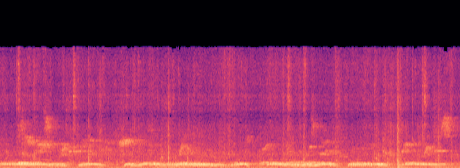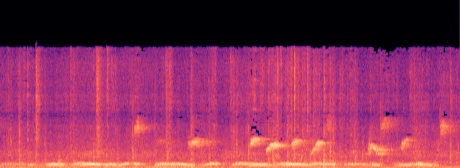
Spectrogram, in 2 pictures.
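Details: Malaysian spotted dove with continuous low cooing, overlapping coo phrases suggesting more than one bird, plus higher chirps from small birds and clicking noises.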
